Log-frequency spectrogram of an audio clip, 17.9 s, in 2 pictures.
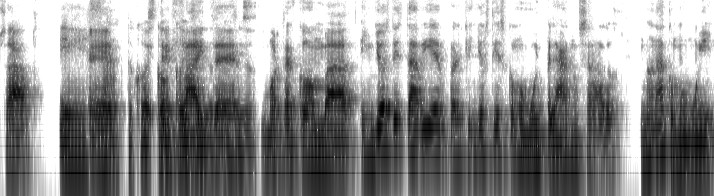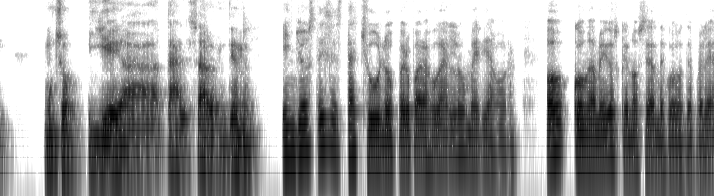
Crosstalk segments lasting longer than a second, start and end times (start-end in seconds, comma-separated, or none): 1.1-3.1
